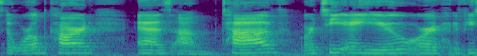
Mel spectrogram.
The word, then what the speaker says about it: tav: letter that represents the world card as um tav or t-a-u or if you spell it out t-a-v how it how it's written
